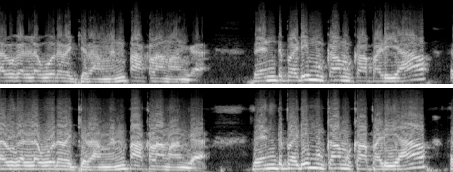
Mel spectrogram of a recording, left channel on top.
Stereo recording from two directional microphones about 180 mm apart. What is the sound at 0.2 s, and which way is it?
Speech, 30° right (ahead or behind).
